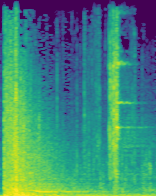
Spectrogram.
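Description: Sniper rifle fire in the horror video game The Evil Within: one sharp loud shot at the start with a ringing tail, followed by a second fainter crack about a second later.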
